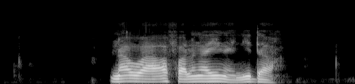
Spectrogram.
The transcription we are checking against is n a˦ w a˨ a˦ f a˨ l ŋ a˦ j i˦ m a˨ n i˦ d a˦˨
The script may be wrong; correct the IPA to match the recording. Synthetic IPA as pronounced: n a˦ w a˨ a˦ f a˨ l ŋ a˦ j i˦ ŋ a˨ n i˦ d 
